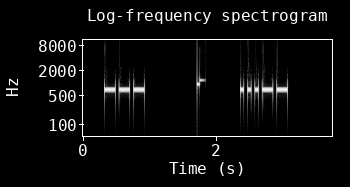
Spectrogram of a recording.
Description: Morse code, heard as a keyed tone, about 22 wpm, 700 Hz. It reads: O 3
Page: This rapid-fire timing is geared to push your ICR (Instant Character Recognition) skills.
